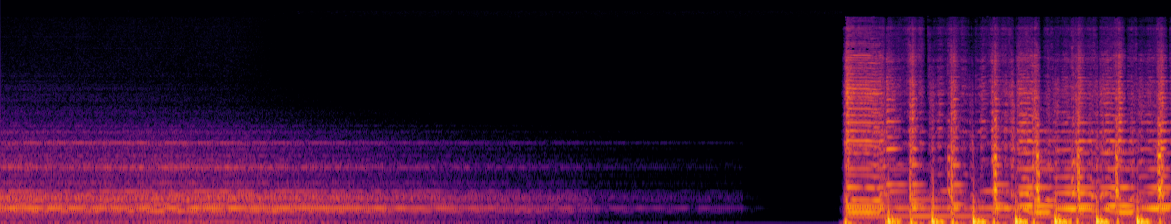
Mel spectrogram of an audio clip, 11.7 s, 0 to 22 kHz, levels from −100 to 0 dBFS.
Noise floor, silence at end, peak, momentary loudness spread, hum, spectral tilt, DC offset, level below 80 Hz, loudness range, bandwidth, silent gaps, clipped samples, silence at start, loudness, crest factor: -86 dBFS; 0 s; -4 dBFS; 20 LU; none; -6 dB/octave; under 0.1%; -26 dBFS; 22 LU; 13.5 kHz; none; under 0.1%; 0 s; -24 LUFS; 22 dB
